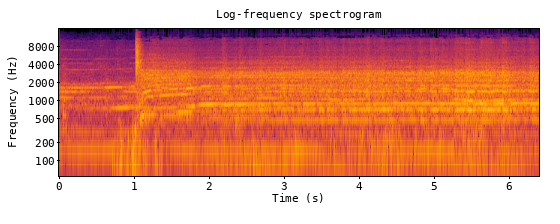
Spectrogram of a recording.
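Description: A piston aircraft engine coughs to life and runs loudly with a steady roar.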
